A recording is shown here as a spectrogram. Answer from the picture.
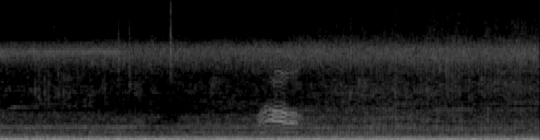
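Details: Street cat giving a single short, bright meow midway through, slightly wavering in pitch, set against a constant low rumble of outdoor background noise.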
